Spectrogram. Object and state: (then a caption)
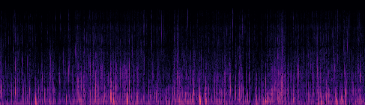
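Plastic cling wrap scratched over a foam mic cover. Fingertips and short nails of both hands scratch clear plastic cling wrap stretched over a black foam microphone windscreen, close up. The result is a steady, dense crackle of quick, dry crinkles and snaps, weighted toward the low end and rather like rain pattering on a surface.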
